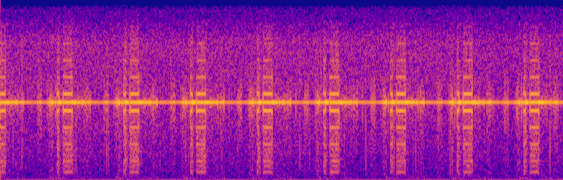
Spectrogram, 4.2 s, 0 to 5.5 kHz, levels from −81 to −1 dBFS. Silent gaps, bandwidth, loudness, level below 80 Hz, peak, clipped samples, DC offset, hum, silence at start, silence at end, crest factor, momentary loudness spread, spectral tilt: none; 5.4 kHz; -14 LUFS; -60 dBFS; -6 dBFS; under 0.1%; 0.2%; none; 0 s; 0 s; 12 dB; 2 LU; -1.5 dB/octave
